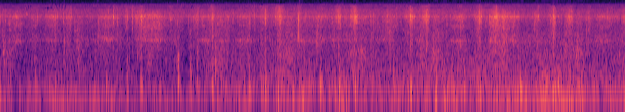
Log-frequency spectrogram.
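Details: Percheron on a double-clear Novice cross-country run at The Horse Park of New Jersey Horse Trials, recorded by helmet camera: rapid irregular galloping hoofbeats, roughly three to four per second, under heavy low wind rumble.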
